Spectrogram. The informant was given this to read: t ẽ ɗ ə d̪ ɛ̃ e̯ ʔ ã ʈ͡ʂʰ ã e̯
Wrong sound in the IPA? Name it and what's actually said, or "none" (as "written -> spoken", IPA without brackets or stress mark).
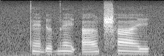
ẽ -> ɛ̃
